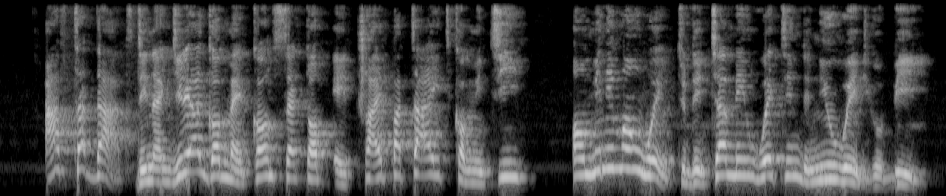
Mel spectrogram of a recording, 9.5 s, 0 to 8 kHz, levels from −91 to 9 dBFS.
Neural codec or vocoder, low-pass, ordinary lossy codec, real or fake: vocoder, 44.1 kHz, 80 mel bands, Vocos; 7.2 kHz; none; fake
